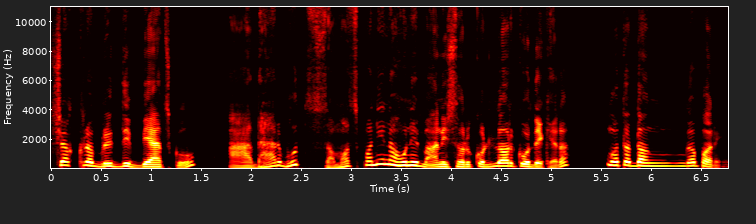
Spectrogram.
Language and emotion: Nepali, surprised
